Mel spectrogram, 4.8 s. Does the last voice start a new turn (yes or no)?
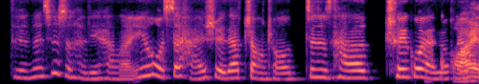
yes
